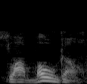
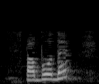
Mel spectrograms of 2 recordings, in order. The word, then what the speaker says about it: свобода: Свобода.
